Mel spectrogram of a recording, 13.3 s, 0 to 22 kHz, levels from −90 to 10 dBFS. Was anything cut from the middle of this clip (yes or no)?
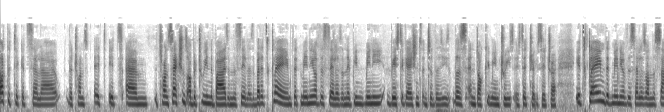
yes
